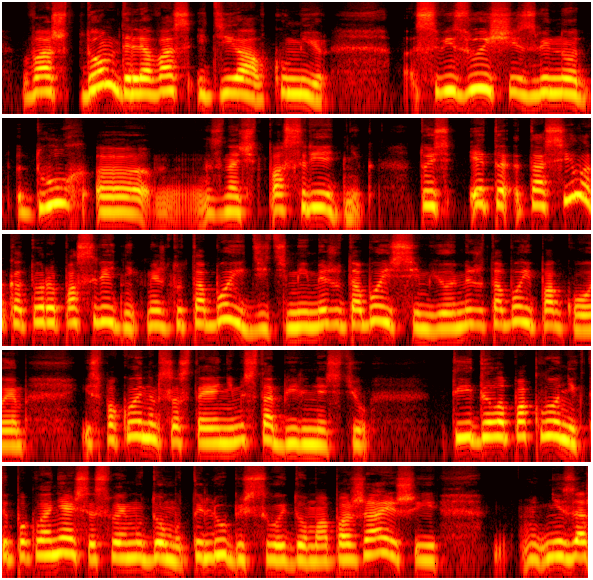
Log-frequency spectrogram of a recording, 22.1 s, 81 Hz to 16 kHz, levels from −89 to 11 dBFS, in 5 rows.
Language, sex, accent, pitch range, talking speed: Russian, female, native, 205-245 Hz, 135 wpm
